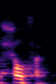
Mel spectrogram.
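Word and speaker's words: chauffeur: और आपको इसकी स्पेलिंग जरूर याद रखनी है क्योंकि ये मिस स्पेल्ड में बहुत बार पूछा जाता है, CHAUFFER, सोफर, ठीक है ना, तो इसको ध्यान में रखना है आपको।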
